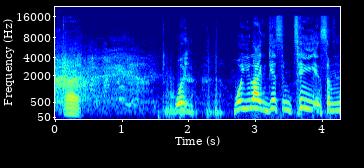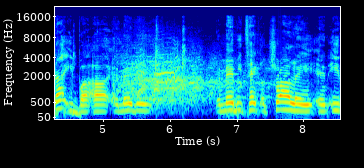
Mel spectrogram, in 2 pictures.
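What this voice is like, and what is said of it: Poor put-on English accent. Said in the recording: “your English accent ... My English accent? ... it's awful. It's horrible.”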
